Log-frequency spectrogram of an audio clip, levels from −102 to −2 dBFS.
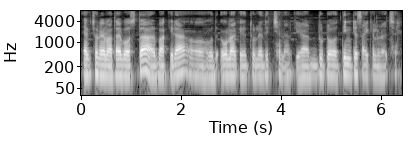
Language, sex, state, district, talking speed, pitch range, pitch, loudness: Bengali, male, Tripura, Unakoti, 160 wpm, 110-115 Hz, 110 Hz, -18 LUFS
